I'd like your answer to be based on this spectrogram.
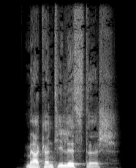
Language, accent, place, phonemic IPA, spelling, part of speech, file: German, Germany, Berlin, /mɛʁkantiˈlɪstɪʃ/, merkantilistisch, adjective, De-merkantilistisch.ogg
- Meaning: mercantilistic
